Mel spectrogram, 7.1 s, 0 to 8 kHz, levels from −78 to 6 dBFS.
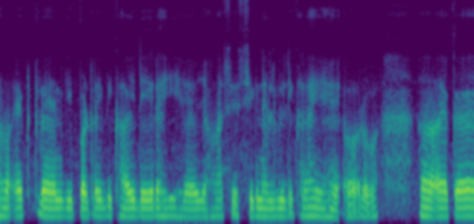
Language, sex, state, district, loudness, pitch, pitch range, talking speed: Hindi, male, Uttar Pradesh, Jalaun, -17 LUFS, 110 Hz, 110-115 Hz, 170 wpm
